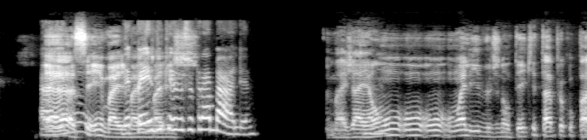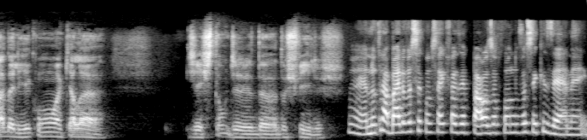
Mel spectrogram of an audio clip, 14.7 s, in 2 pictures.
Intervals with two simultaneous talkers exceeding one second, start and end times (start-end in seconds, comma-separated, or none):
0.5-2.5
